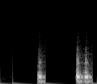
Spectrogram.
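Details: Wide splitting of S2 in right bundle branch block, with respiratory variation: one heart cycle with a single first sound, then a second sound clearly split into two close taps.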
